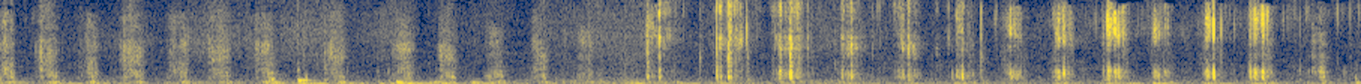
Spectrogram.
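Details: Close-up crunching of a guinea pig while feeding indoors. Soft bites at first grow louder and sharper after two seconds into a rhythmic series of crisp snaps.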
